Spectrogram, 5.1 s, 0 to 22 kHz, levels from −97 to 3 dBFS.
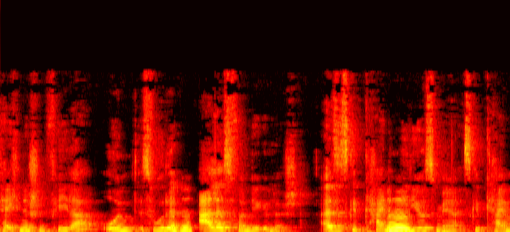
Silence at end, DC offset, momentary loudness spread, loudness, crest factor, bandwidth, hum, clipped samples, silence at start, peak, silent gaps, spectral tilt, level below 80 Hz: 0 s; under 0.1%; 14 LU; -25 LUFS; 20 dB; 15.5 kHz; none; under 0.1%; 0 s; -6 dBFS; none; -4 dB/octave; -58 dBFS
